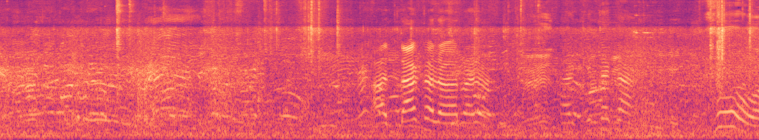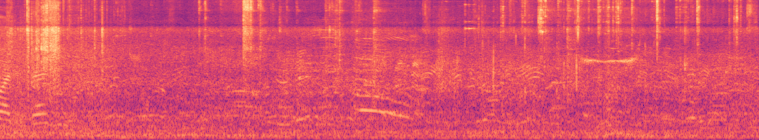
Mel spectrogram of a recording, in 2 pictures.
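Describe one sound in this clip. A crowd of people shout and talk loudly outdoors.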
